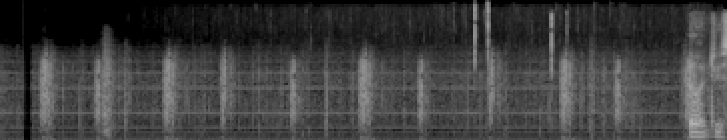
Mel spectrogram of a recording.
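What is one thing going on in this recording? Footsteps crunch steadily over dry leaves and twigs.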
